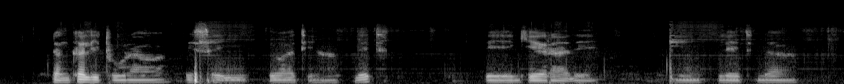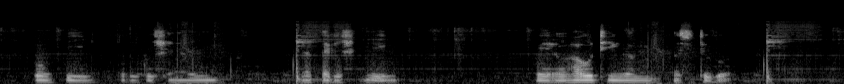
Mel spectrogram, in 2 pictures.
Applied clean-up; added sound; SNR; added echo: neural separator model SepFormer DNS4.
